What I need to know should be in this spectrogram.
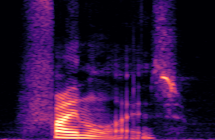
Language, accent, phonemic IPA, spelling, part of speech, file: English, US, /ˈfaɪ.nə.laɪz/, finalize, verb, En-us-finalize.ogg
- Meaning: 1. To make final or firm; to finish or complete 2. To prepare (an object) for garbage collection by calling its finalizer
